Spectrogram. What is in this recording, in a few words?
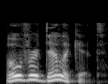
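"overdelicate", British English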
